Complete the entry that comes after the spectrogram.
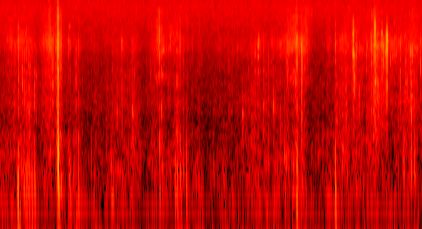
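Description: Fingertips and nails scratch and tap both side panels of an upright, hollow white leather handbag with brown trim. The result is a quiet, low, muffled rustle of scratching, broken by sharp, short taps that die away almost instantly, with brief bright edges.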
